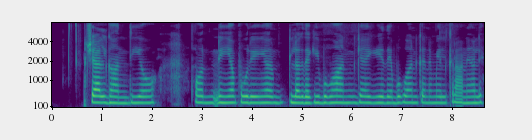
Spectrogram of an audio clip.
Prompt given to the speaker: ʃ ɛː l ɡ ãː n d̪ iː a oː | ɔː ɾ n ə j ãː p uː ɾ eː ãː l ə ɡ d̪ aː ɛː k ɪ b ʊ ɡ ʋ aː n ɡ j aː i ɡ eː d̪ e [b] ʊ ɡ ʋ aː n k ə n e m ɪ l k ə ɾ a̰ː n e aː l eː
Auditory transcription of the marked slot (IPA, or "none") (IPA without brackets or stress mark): b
